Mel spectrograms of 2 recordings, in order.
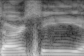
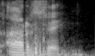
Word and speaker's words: Arce: to pronounce your name is it rc yeah for the non-spanish speakers they pronounce it as rc uh i speak spanish it's arsei a retired phoenix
